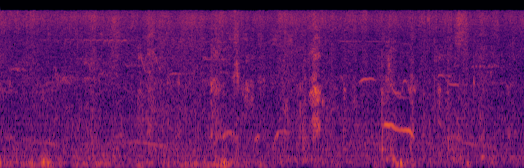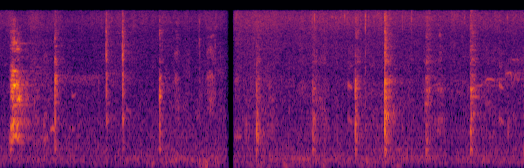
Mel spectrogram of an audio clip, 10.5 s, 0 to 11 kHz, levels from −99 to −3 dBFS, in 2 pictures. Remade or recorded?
recorded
